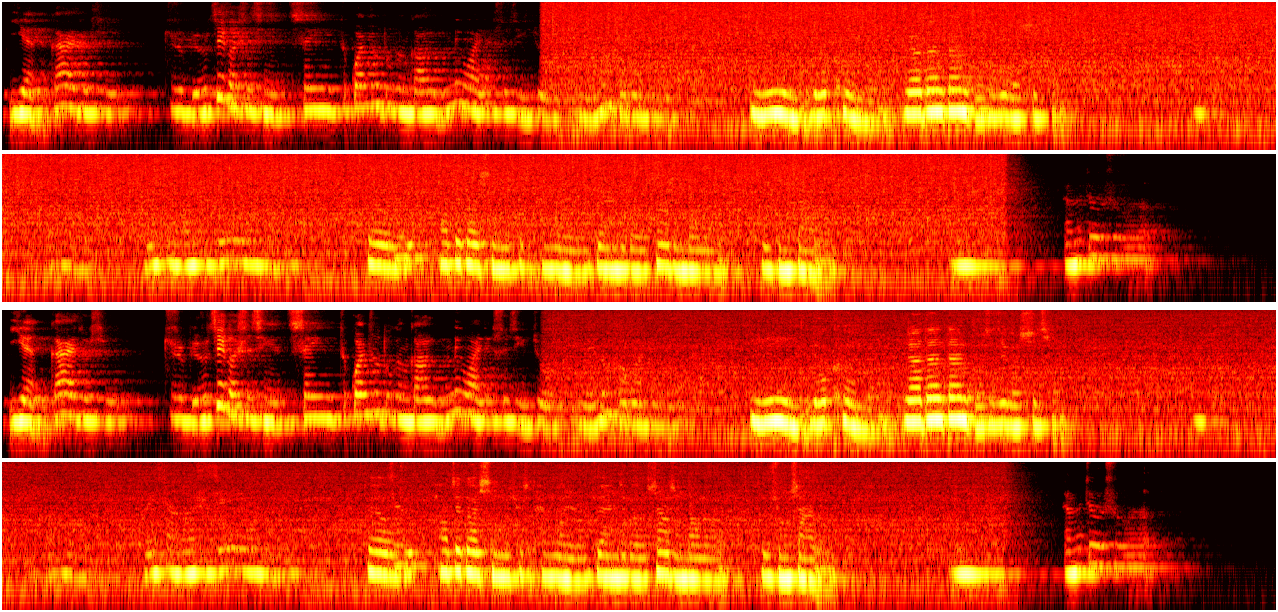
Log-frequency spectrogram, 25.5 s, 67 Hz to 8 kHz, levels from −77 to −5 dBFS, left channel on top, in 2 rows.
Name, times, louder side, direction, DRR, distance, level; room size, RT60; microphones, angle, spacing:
voice 1, 0.1-1.3 1.6-6.9 11.9-12.1 13.0-13.6 14.2-15.7 16.6-16.9 22.2-22.8 23.4-24.3, right 1 dB, 80° right, 2.1 m, -25 dB
sound 1, 5.4-22.8, left 5 dB, 65° left, 2.0 m, -32 dB
voice 2, 7.5-10.7 16.4-16.8 17.1-20.1 20.3-21.1, right 2 dB, 25° right, 0.7 m, -19 dB
29.5 x 21.5 x 4.7 m
head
